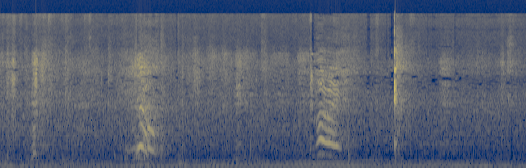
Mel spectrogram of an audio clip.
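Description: Two short, wordless vocal cries, each falling in pitch, about two seconds apart, from men acting out a mock fight. A single sharp click follows a second later.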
